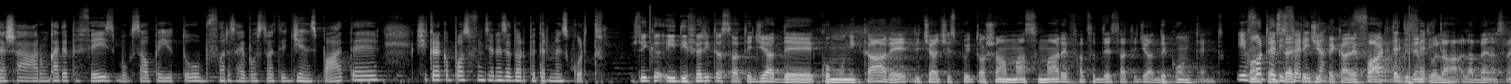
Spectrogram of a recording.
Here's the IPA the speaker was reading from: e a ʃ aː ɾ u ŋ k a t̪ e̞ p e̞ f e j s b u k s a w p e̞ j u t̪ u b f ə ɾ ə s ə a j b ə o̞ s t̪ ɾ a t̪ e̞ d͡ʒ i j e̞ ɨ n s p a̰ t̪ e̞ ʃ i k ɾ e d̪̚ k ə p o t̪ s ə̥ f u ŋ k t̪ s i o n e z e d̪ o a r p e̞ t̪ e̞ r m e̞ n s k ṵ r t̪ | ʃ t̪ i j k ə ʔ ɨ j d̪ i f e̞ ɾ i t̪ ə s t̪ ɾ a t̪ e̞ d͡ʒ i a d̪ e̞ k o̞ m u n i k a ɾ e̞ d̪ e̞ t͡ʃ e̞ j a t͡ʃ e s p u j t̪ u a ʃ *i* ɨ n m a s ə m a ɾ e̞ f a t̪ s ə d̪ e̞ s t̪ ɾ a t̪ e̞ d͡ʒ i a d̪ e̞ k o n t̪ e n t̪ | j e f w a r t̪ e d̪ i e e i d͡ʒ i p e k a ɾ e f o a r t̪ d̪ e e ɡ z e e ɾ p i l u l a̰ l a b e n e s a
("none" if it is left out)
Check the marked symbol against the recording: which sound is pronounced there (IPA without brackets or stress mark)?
a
